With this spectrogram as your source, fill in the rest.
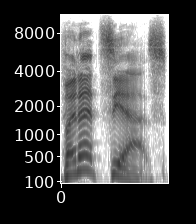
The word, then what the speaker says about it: Venezia: Venezia's. Right. You give the Italian pronunciation of Venezia. No, you got it. You nailed it. Venezia. You even got the hand inflection right.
